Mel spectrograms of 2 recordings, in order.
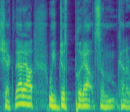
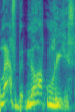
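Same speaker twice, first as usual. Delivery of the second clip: loud announcer-style voice projected to a crowd. Retrying a phrase to sound more coherent, in a WWE announcer voice. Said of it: "Sound like a WWE announcer".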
